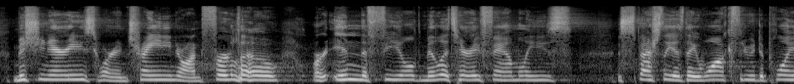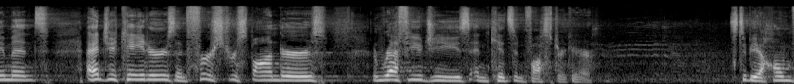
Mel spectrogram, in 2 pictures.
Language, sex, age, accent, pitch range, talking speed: English, male, 40-59, American, 160-210 Hz, 130 wpm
